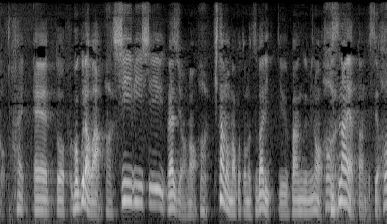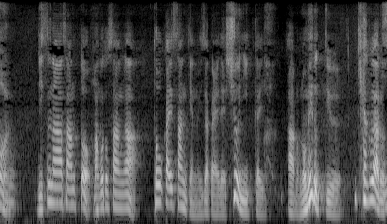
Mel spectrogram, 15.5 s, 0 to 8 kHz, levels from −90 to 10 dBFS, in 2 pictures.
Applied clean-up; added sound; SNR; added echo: neural mask model Resemble Enhance denoiser.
